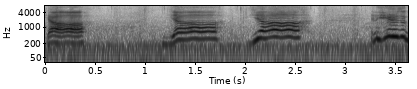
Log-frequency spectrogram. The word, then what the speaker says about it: Jarl: The Jarl that starts with a J, but everyone pronounces it Ya.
